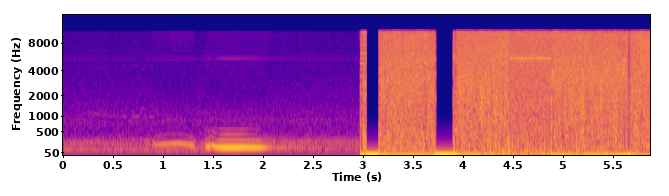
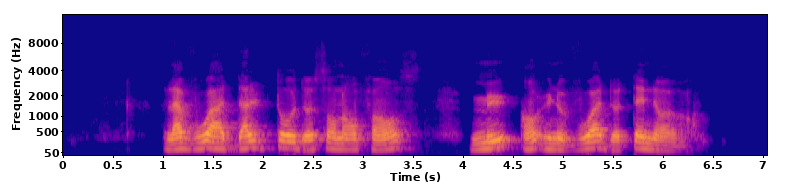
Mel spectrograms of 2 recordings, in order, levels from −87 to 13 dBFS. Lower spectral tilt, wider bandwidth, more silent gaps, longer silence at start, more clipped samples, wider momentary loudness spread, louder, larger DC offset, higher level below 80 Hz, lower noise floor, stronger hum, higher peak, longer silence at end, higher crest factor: second, -1.5 dB/octave vs -11 dB/octave; first, 11 kHz vs 3.5 kHz; neither; second, 0 s vs 1 s; first, 10% vs under 0.1%; first, 14 LU vs 9 LU; first, -3 LUFS vs -20 LUFS; neither; first, -22 dBFS vs -66 dBFS; second, -35 dBFS vs -86 dBFS; neither; about the same, 0 dBFS vs -2 dBFS; second, 0 s vs 0.8 s; second, 6 dB vs 20 dB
